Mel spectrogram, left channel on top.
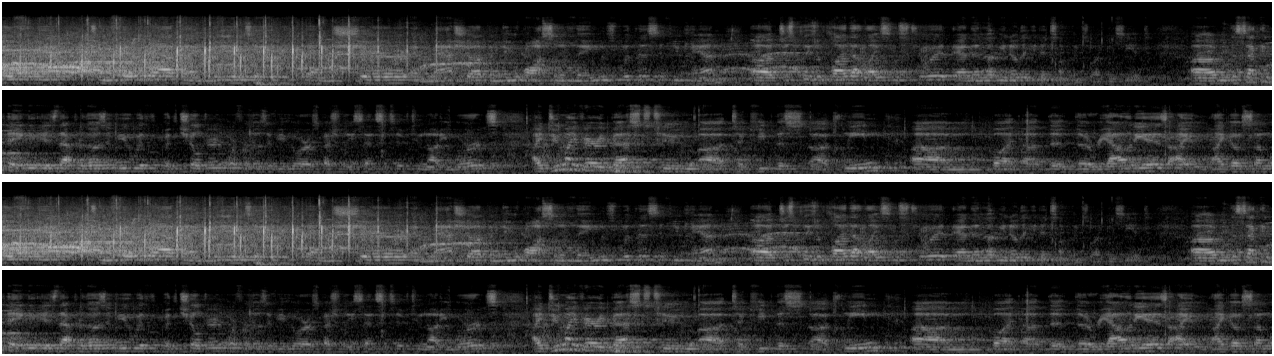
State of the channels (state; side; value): identical; both; correlation 1.00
